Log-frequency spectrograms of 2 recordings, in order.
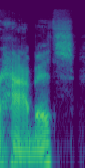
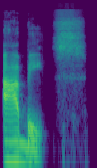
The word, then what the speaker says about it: habits: of your habits is pronouncing the H inh habit you know why I've heard a lot of students say he has bad abits like abitos Deigo he has a lot of bad habits so we're going to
